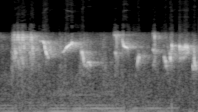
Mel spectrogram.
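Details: Champion greater green leafbird used as a tutor song: a run of sweet warbled and slurred whistled notes, rising and falling, with a low steady hum underneath.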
